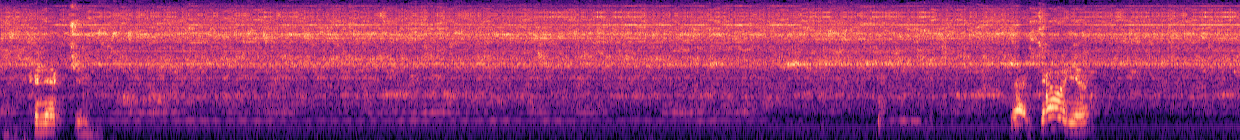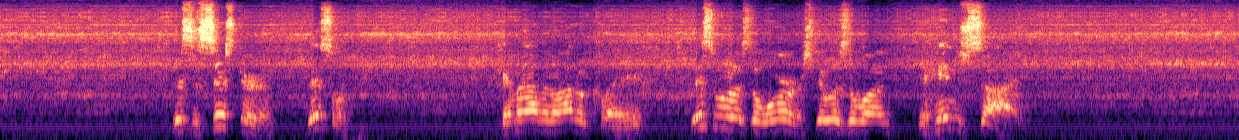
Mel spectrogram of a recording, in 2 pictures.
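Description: A small lathe motor hums steadily.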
